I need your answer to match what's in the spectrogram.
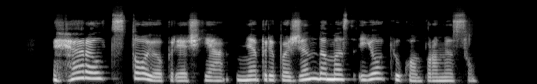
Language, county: Lithuanian, Kaunas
